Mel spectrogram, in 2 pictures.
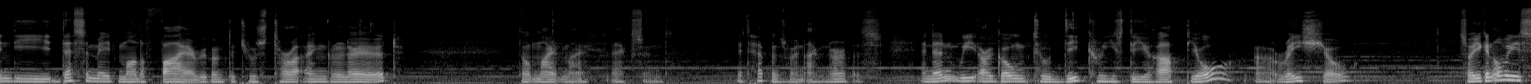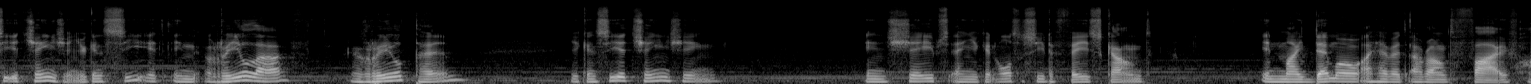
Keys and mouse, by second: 3.6 click, 5.6-17.1 drag, 17.5-30.6 shift+drag.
